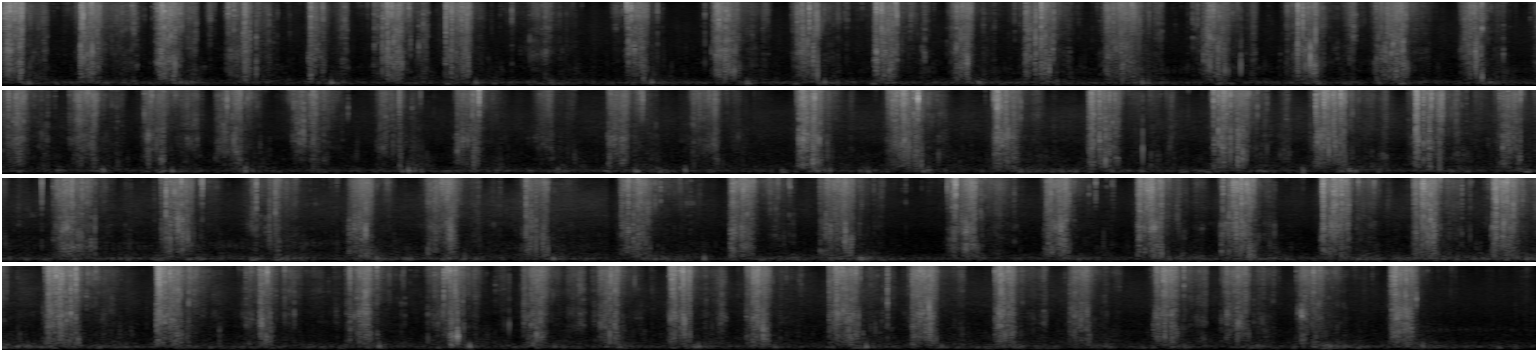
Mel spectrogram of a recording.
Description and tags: Footsteps on the cut wheat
